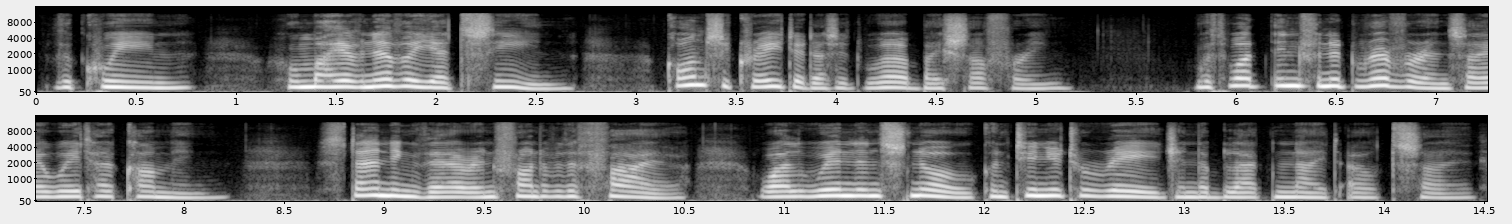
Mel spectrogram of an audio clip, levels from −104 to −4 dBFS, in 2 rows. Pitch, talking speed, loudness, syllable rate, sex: 230 Hz, 170 wpm, -15 LUFS, 5.2 syllables/s, female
